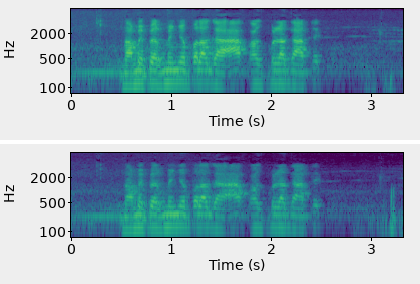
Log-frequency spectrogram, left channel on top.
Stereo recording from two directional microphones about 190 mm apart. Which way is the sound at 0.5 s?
15° right (ahead or behind).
